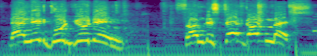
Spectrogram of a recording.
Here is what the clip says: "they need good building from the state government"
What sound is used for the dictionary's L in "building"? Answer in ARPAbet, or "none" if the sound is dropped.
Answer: none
